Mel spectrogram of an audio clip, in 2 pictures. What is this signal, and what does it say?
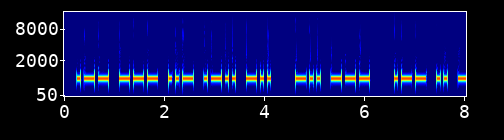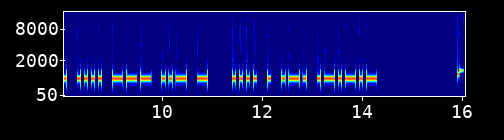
Morse code, heard as a keyed tone, about 17 wpm, 700 Hz. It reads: WOULD DO WITHOUT HER.
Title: Sentences from Top 1000 Words - Review Part 3 - 17wpm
